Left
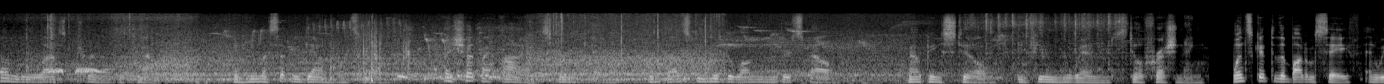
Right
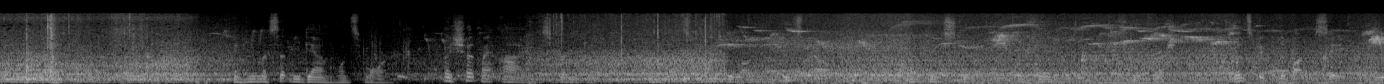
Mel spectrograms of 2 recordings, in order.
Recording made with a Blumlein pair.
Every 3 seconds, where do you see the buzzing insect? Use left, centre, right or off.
centre, left, centre, right, right.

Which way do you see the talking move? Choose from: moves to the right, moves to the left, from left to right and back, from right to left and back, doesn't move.
doesn't move.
